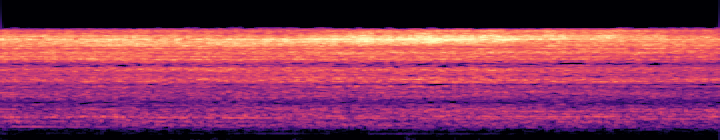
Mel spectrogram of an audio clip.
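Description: A steady, loud rushing hiss, strongest in the high range, swelling slightly in the middle.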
